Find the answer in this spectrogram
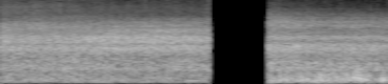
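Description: Steady rushing outdoor noise with no distinct events. It cuts to dead silence for about a third of a second a little past halfway, then resumes.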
